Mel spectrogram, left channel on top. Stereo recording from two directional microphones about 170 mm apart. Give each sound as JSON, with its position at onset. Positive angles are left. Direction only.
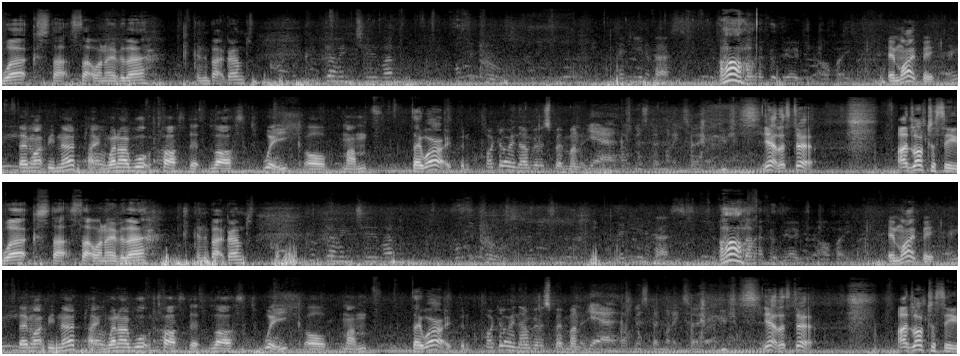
{"t": 0.0, "sound": "speech", "side_deg": 0}
{"t": 7.2, "sound": "speech", "side_deg": 15}
{"t": 8.8, "sound": "speech", "side_deg": 15}
{"t": 14.4, "sound": "speech", "side_deg": -15}
{"t": 14.7, "sound": "a man's voice", "side_deg": -30}
{"t": 17.2, "sound": "speech", "side_deg": 15}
